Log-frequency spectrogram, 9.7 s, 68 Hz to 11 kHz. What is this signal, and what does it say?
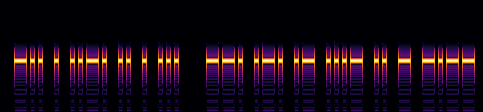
Morse code, heard as a keyed tone, about 15 wpm, 700 Hz. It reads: DEFIES GRAVITY
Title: Pangram Challenge v2 - 15wpm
